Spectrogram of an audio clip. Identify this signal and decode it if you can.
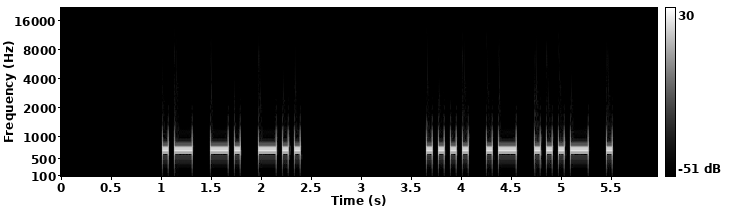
Morse code, heard as a keyed tone, about 20 wpm, 700 Hz. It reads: AND HAVE
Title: 3x Word-Spacing - Sentences from Top 200 Words - 20wpm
